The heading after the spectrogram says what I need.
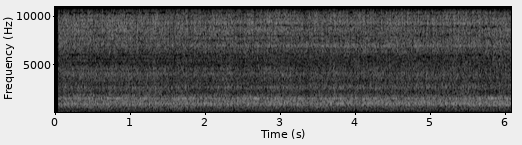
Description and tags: Electric trailer jack sounds like an electric winch, lift or door actuator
